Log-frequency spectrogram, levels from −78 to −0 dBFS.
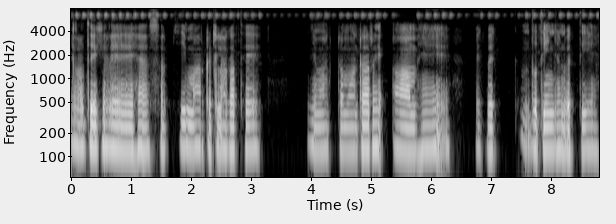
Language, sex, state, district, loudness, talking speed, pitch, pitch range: Chhattisgarhi, male, Chhattisgarh, Raigarh, -20 LUFS, 135 wpm, 125 Hz, 120-130 Hz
